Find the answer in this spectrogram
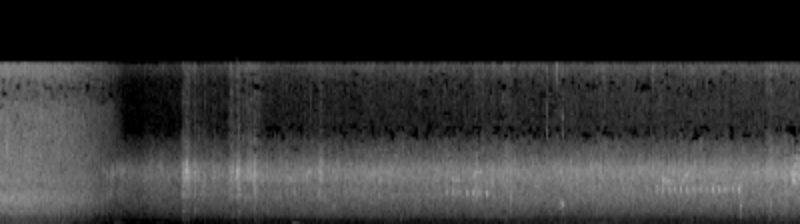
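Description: Faint rural outdoor ambience: a steady hiss that drops away about a second in, then quiet background noise with a few small clicks and two short runs of fast, high-pitched ticking in the second half.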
